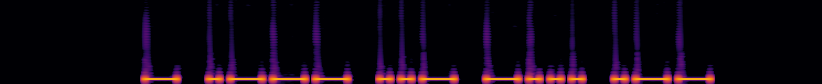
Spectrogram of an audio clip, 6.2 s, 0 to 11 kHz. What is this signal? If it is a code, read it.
Morse code, heard as a keyed tone, about 15 wpm, 700 Hz. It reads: TJUBW
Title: Five Challenging Letter-Number Combinations 15wpm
